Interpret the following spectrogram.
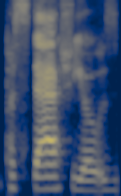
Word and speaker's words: pistachio: Pistachio, he repeated. Wait, pistachio. Bunker stress each syllable.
